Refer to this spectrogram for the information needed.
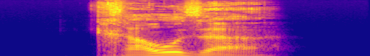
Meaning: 1. comparative degree of kraus 2. inflection of kraus: strong/mixed nominative masculine singular 3. inflection of kraus: strong genitive/dative feminine singular
- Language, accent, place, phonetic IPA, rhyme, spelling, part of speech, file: German, Germany, Berlin, [ˈkʁaʊ̯zɐ], -aʊ̯zɐ, krauser, adjective, De-krauser.ogg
